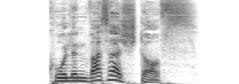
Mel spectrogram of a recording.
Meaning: genitive singular of Kohlenwasserstoff
- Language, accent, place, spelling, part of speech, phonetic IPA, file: German, Germany, Berlin, Kohlenwasserstoffs, noun, [ˌkoːlənˈvasɐʃtɔfs], De-Kohlenwasserstoffs.ogg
